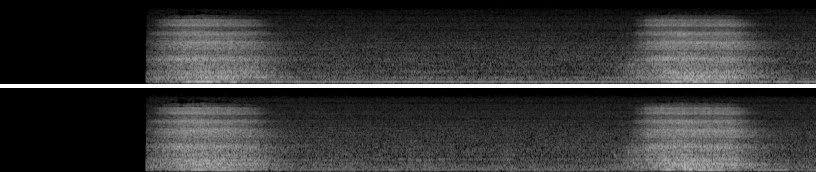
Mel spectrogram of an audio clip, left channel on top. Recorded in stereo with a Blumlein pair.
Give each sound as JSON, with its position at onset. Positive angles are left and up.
{"t": 1.5, "sound": "snoring", "azimuth_deg": -15, "distance_m": 0.5}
